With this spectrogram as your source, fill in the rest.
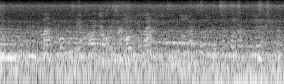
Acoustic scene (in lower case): subway train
